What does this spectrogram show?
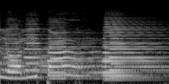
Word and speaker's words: ললিতা: বলে লালাই লালাই ললয় ললয় লালাই লালাই ললিতা। মাসি কি ওটা লালাই লালাইও নয়, তাহলে? আর ললয় ললয়ও নয়, তাহলে বলো ললিতা। লো লো লো। বলো ললিতা, ঠিকঠাক করে উচ্চারণ করো।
